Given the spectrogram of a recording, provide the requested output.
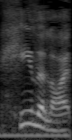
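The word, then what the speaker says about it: gilalite: light g-i-l-a-l-i-t-e but it's pronounced helalite like the gila monster from gila arizona is the type locality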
